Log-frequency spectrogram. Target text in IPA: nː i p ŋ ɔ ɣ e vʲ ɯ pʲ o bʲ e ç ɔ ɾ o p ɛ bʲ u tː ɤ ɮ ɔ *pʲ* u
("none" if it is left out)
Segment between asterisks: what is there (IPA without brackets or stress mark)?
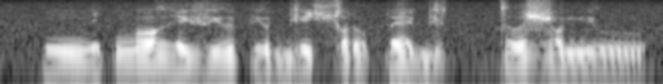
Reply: mʲ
